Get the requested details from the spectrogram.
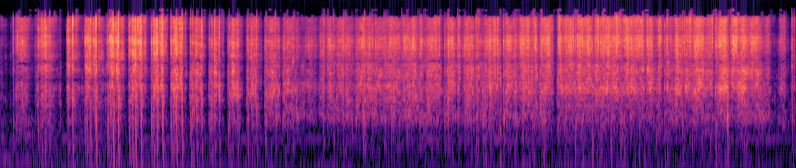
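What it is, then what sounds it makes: Glitter cardstock letter cutout. Long nails scratch and tap a thin gold glitter cardstock letter "O," which is at times bent slightly in the hands. Quick, uneven dry taps and bright crackly scrapes come first, then blend into a steadier, continuous rasping scratch with occasional louder taps.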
